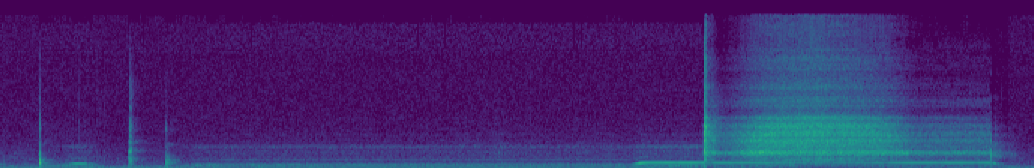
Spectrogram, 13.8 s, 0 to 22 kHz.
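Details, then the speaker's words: Panther 5N non-invasive ventilator circuit check/calibration with a new patient circuit occluded and an adult flow sensor: clicks, steady electronic tones and a burst of rushing air. "Select begin circuit check. Occlude the circuit and follow the instructions on the screen."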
